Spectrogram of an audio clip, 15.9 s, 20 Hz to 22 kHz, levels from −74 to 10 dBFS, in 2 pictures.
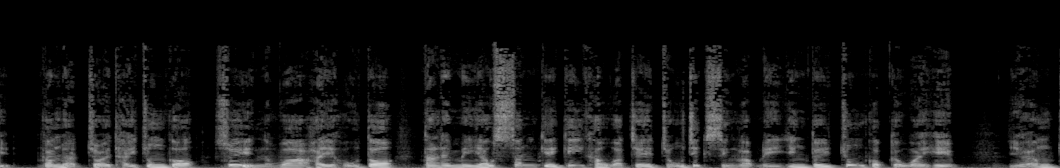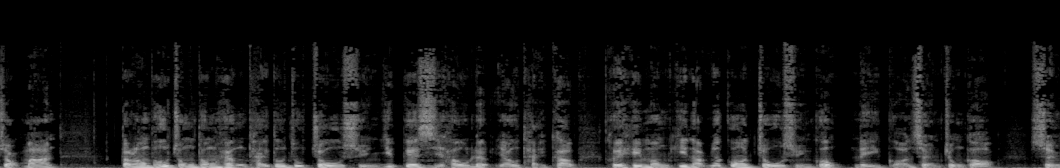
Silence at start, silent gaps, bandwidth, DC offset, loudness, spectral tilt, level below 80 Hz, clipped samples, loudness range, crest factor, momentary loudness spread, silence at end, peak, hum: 0 s; none; 16.5 kHz; under 0.1%; -19 LUFS; -6 dB/octave; -44 dBFS; under 0.1%; 3 LU; 16 dB; 9 LU; 0 s; -2 dBFS; none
